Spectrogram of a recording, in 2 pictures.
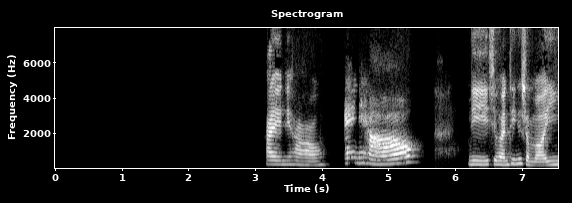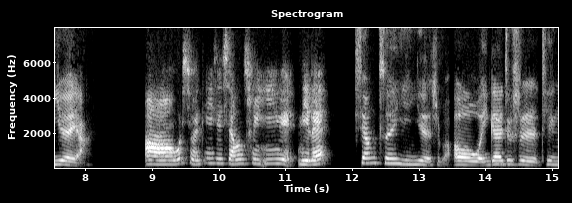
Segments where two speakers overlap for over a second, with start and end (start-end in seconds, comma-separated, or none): none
